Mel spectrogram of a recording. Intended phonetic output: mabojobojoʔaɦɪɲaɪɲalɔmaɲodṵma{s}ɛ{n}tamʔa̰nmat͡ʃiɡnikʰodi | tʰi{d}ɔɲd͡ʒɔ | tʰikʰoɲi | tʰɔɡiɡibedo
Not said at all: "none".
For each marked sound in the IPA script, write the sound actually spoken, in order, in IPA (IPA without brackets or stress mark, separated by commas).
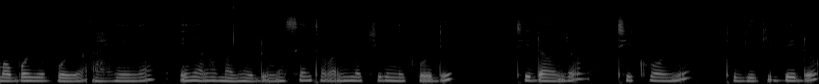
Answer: s, n, d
